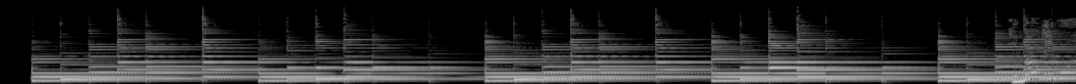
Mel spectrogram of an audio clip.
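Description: Instrumental music: picked guitar arpeggios, starting sharply just after the beginning, with each note ringing and fading and a new chord about every two and a quarter seconds.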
